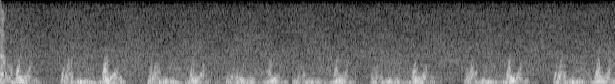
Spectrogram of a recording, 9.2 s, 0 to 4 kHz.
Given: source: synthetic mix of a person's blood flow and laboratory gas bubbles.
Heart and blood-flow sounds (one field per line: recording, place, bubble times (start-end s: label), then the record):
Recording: Doppler ultrasound of blood flow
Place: precordium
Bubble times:
0.00-0.20 s: bubbles
From the record:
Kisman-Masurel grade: 113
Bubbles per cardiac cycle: 1 to 2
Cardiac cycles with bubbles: 1 to 10%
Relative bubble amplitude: loud (0.450 to 0.775)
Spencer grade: 1 (occasional bubble signal discernible with the cardiac motion signal, with majority of cardiac periods free of bubbles)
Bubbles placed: only in the low amplitude regions of the cardiac cycle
